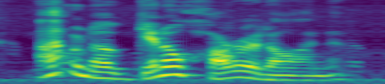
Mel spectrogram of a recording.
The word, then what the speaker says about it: GenoHaradan: I don't know, GenoHaradan is not that bad. It has like a certain cadence to it. It's almost fun to say GenoHaradan. And I know that's the correct pronunciation of it, even though I don't think anybody who speaks basic says the name in this game. If they do, it's only like once. But it's the pronunciation they stick with in Tor, because they do show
